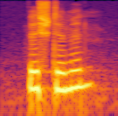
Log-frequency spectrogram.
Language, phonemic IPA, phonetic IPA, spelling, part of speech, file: German, /bəˈʃtɪmən/, [bəˈʃtɪmn̩], bestimmen, verb, De-bestimmen.ogg
- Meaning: to determine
